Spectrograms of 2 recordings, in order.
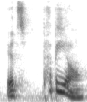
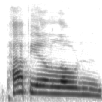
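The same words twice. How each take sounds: First: Said in the usual way. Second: "Papillon" drawn out very slowly and high. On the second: Acted. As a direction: stretch "Papillon" out, hunting the word. Professor searching for a word.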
